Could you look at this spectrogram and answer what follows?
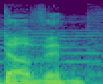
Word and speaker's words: Duiven: you pronounce this and he said the RL doen that's how you that's it's it's a Dutch apparently it's dutch for dove so listen I I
